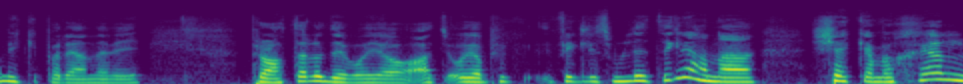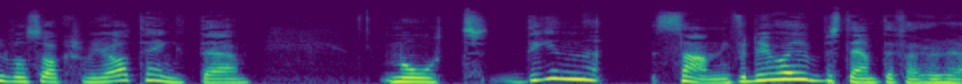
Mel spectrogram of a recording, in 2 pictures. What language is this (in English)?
Swedish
